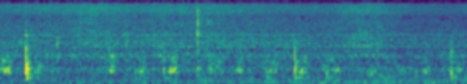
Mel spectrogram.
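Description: Garlic sizzles gently in a pan, a steady soft frying hiss broken by a few faint clicks and taps of a utensil, close and without talk.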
